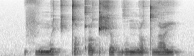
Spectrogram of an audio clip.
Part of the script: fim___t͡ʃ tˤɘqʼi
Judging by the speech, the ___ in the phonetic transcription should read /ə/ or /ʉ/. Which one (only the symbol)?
ə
